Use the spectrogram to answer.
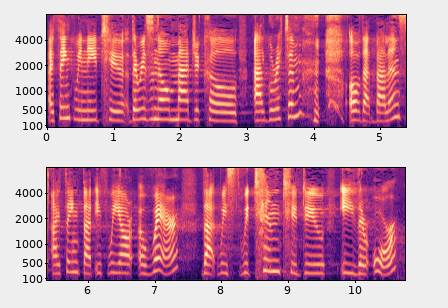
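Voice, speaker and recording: A woman's voice: fairly high pitch, fairly even intonation, unhurried, fairly bright tone. A woman with a Swedish accent, a conference speaker answering audience questions on stage, explaining with hesitant restarts and examples. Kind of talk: live Q&A on stage. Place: conference hall. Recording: reverberant conference hall.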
